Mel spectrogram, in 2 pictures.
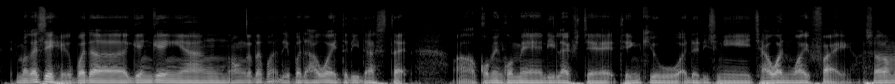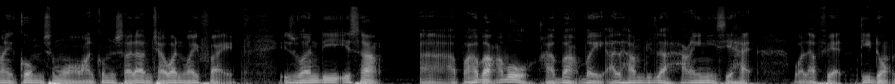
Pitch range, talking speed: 80-105 Hz, 145 wpm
